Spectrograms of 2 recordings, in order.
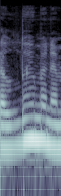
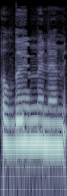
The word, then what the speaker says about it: aluminum: Is there any reason to believe that aluminum, and I'm going to persist in my American pronunciation, I welcome your British pronunciation, is there any reason to suspect that aluminum is involved in breast cancer?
